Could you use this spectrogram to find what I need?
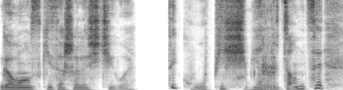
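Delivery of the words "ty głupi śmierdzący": disgusted, with revulsion. A woman starts insulting a man, disgusted. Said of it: "patrząc z odrazą".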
